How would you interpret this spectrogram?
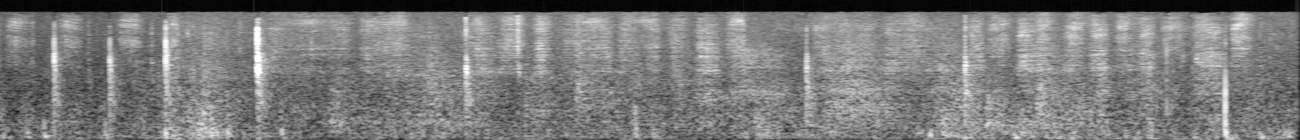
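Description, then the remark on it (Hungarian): Chalk or marker scratches steadily across a board as a formula is written up, with short strokes, taps and scrapes at a moderate level, and no one talking. “Tovább egyenlő, P átlagszor, a DA-t fölírom.”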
